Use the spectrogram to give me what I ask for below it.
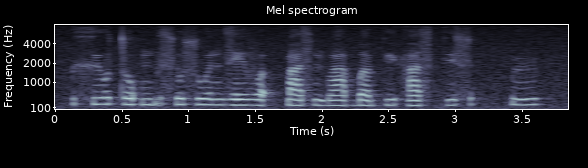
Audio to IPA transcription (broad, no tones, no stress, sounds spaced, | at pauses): xʲ o t o ʔ m b ɨ s ɾ u s w ɵ n z e v ɐ ʔ k͡p a s m b a ɓ ɐ kʲ ʉ h a s kʲ ɵ s | k͡p ʉ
